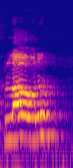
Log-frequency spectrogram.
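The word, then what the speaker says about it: Flawda: TikTok dance by Florida. I think that's how you say his name. It's F-L-A-W-D-A.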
